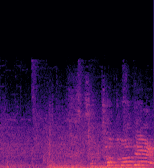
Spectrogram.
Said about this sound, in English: They hurry towards the room. They slide open the door.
